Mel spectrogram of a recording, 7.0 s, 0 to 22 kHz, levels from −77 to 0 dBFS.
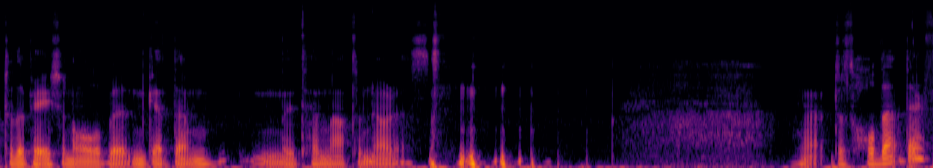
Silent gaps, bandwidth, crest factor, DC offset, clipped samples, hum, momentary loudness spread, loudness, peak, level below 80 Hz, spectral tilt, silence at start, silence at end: none; 16.5 kHz; 20 dB; under 0.1%; under 0.1%; none; 21 LU; -32 LUFS; -12 dBFS; -46 dBFS; -7.5 dB/octave; 0 s; 0 s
